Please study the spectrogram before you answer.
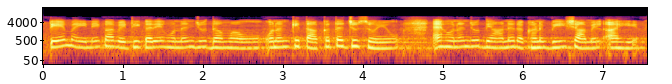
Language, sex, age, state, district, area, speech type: Sindhi, female, 18-30, Rajasthan, Ajmer, urban, spontaneous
